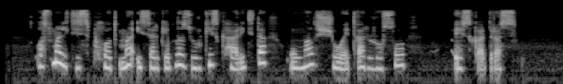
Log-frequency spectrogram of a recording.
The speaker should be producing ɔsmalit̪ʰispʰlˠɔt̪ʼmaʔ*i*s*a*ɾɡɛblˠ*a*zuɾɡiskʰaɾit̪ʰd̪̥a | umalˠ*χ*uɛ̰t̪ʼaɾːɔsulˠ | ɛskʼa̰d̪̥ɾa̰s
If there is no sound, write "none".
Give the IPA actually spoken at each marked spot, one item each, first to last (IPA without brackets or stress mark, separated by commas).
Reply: i, a, a, ʃ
